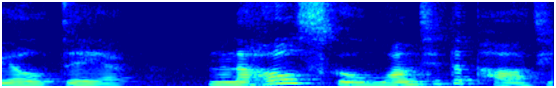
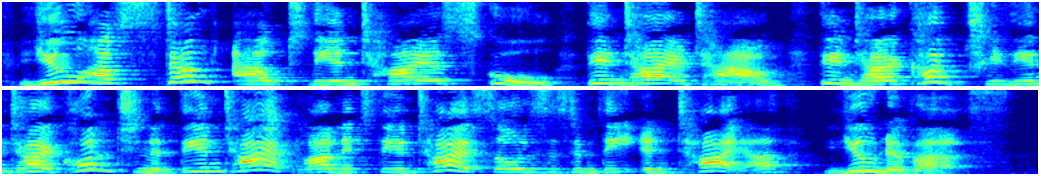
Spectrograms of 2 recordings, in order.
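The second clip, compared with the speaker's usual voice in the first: building rant; 4 semitones higher, 10 dB louder than usual. Acted. Miss Seeth scolding pupil over egg sandwich, ranting. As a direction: pile each place on bigger.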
